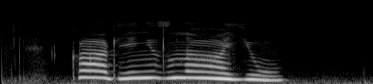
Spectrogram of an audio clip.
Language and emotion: Russian, sad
